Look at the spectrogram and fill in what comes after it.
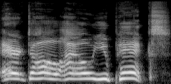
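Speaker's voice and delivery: put-on very high, loud, slow, drawn-out holler. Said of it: "he's hollering at me from across the bar".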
